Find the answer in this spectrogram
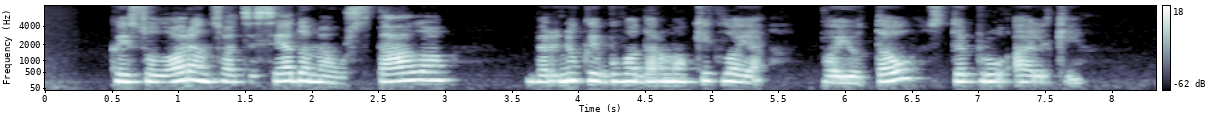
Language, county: Lithuanian, Alytus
